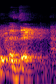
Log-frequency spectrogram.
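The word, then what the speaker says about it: adjective: क्योंकि ए और जे, मैंने क्या बोला, ए और जे, देखिएगा यहाँ ध्यान दीजिए, ए और जे के बीच आने वाला डी होता है साइलेंट। ए और जे के बीच आने वाला डी क्या होता है? साइलेंट। यही कारण है हम कहेंगे एडजेक्टिव।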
